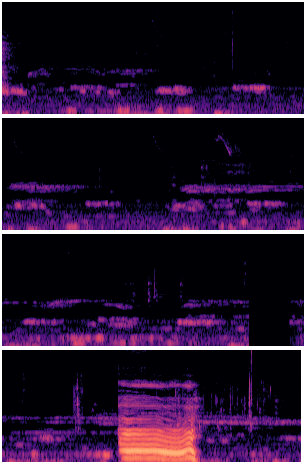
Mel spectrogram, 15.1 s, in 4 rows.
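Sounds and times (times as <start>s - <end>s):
bird calling short low notes: 12.8s - 13.8s.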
